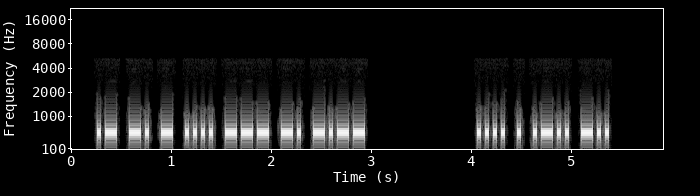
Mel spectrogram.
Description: Morse code, heard as a keyed tone, about 30 wpm, 550 Hz. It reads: ANTHONY HELD
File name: Ultimate Word List / 30WPM Ultimate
